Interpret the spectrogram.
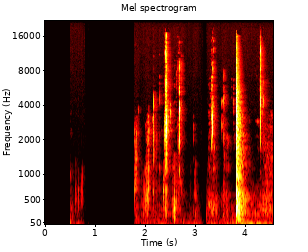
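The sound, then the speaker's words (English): Quiet mouth sounds of someone sipping a drink: a faint lip click, then a run of wet slurps and swallows, with a louder gulp near the end. “Gotta take a little sip of this real quick.”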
